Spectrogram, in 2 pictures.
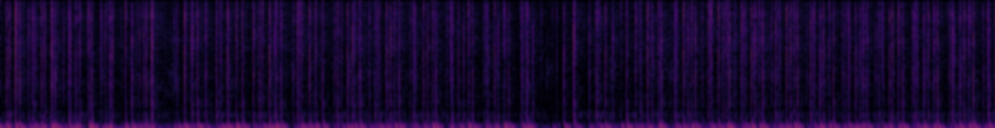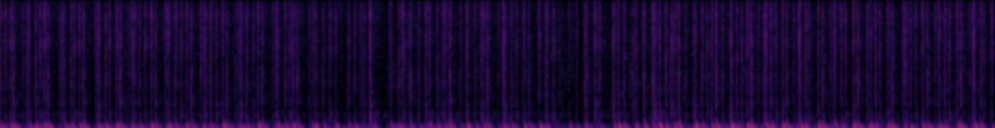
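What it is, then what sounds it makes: Hardcover book tapped with fingertips and nails. Fingertips and nails tap quickly on the glossy printed cover of a solid, medium hardcover book held in both hands. The result is a dense, steady stream of soft, dull taps, heavy in the low end with little brightness, each tap dying away almost instantly, continuing at an even level throughout.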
